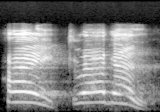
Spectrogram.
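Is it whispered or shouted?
shouted. It is shouted very loudly.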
